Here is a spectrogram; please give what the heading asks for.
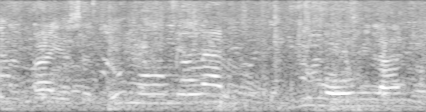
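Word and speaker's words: Duomo: tayo sa dumo Milano Dumo Milano. Dumo pala ang pronounce doon dumo yon dumo.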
